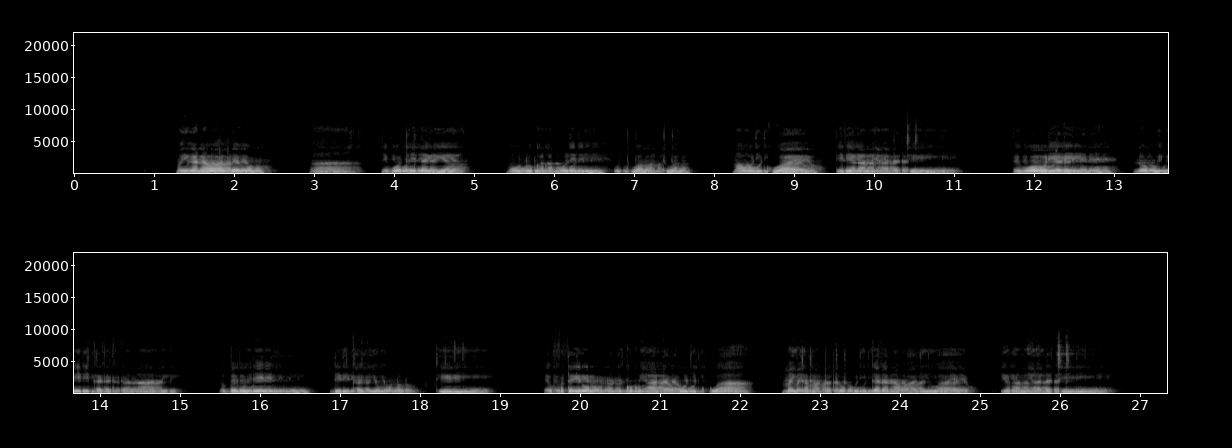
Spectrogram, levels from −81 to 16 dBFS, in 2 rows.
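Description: A doubled audio track persists throughout the speech: a somewhat quieter copy lags roughly 100 ms, likely from double capture, doubling every waveform onset.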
